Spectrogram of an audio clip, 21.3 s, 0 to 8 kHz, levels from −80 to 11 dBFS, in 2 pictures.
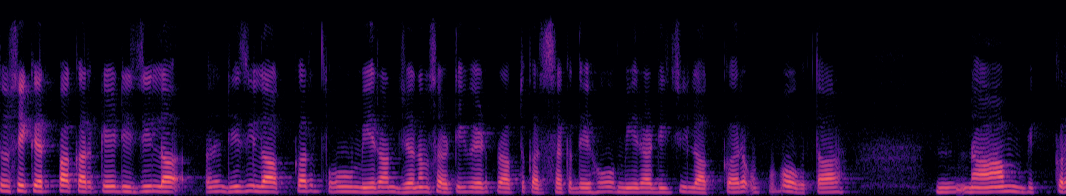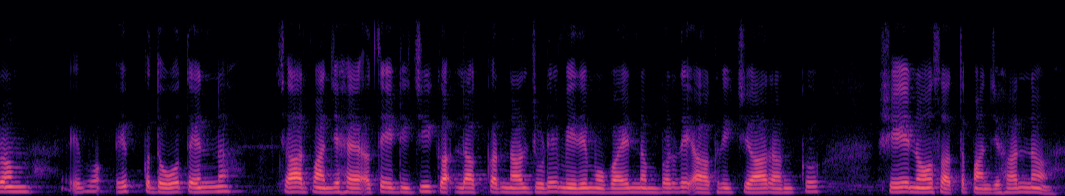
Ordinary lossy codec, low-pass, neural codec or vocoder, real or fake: none; 7.2 kHz; none; real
